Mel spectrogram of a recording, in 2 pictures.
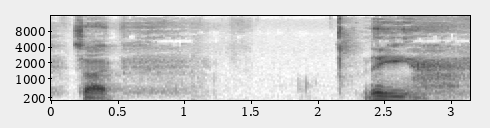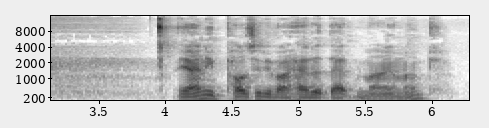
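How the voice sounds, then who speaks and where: A man's medium-pitched voice with an Australian accent, a dark, mellow tone, ordinary pitch variation and long, frequent pauses. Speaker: amateur ultramarathon runner. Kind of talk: casual storytelling to camera. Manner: humorous, conversational.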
